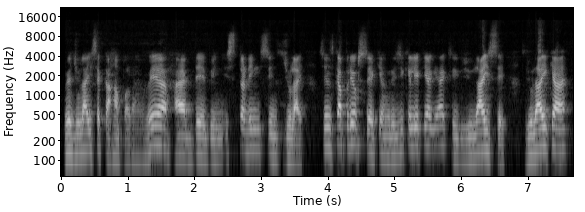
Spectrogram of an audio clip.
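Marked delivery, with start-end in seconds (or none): 1.3-3.6 very slow, each word spaced out; slow dictation. Shown as a demonstration. Teacher reads the translation for students to write, very slow.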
